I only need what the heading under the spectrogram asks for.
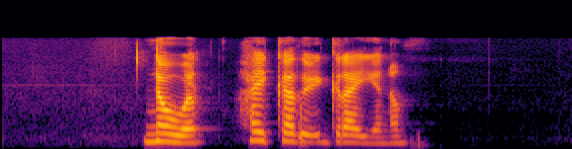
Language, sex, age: Icelandic, female, 50-59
